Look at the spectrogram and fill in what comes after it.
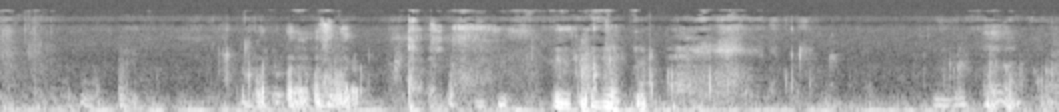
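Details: A pug greedily chews a rope toy: noisy wet gnawing, snuffling and soft crunches in irregular bursts.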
